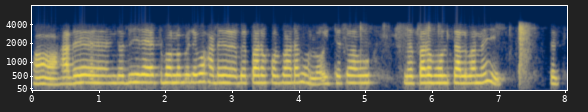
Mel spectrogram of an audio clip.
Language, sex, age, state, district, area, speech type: Odia, female, 30-45, Odisha, Sambalpur, rural, conversation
